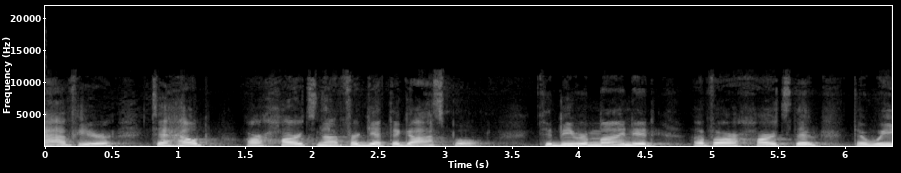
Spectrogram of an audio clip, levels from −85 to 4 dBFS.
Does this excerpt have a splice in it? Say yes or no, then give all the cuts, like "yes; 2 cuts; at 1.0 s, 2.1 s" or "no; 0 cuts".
no; 0 cuts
